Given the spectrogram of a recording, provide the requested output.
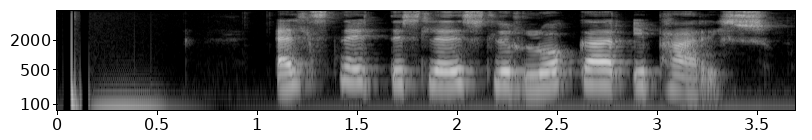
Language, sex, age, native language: Icelandic, female, 40-49, Icelandic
